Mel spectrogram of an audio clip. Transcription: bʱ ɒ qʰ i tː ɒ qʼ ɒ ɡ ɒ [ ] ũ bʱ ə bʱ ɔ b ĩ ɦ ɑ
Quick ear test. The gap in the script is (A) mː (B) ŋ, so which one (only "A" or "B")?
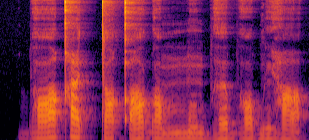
A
